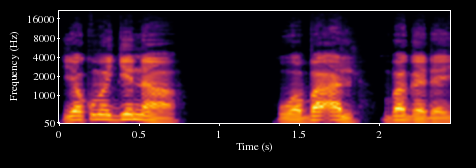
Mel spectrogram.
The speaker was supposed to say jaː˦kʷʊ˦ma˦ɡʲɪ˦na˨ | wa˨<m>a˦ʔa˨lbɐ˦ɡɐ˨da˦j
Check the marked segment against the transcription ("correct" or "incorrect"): incorrect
